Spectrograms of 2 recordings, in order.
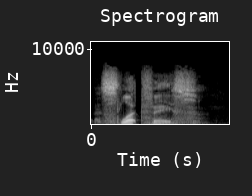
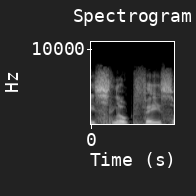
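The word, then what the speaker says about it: Sløtface: I had to look up how to pronounce this. Did you see how you pronounce it? – No, how do you pronounce it? – Slutface. – Aww, I don't want to say that. – I know. I thought for sure it was going to be Slotface or Slotface.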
